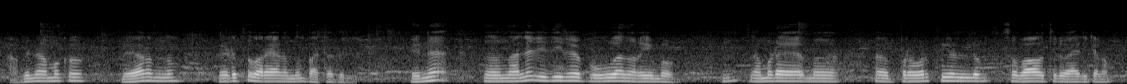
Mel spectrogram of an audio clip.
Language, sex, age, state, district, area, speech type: Malayalam, male, 60+, Kerala, Pathanamthitta, rural, spontaneous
